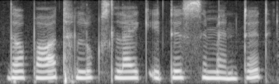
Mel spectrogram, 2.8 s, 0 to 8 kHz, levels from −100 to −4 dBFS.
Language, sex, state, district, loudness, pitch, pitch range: English, female, Assam, Kamrup Metropolitan, -16 LUFS, 230 Hz, 225-235 Hz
